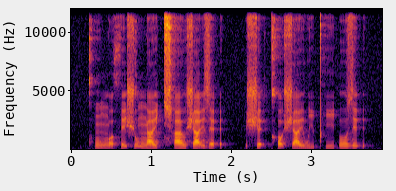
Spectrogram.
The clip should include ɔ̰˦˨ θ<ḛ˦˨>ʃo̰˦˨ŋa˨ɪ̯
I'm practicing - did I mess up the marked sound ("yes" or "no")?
no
